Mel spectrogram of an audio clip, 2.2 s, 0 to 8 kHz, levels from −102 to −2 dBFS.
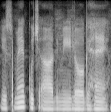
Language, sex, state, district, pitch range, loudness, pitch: Hindi, male, Jharkhand, Ranchi, 95-120 Hz, -18 LUFS, 95 Hz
